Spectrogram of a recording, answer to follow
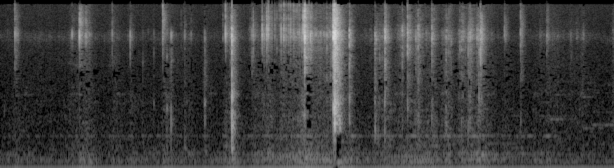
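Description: Small plastic clicks and light clatter from lipstick tubes and caps being handled. A few scattered clicks give way to a busy run of clicking in the middle, with one sharp click at its loudest.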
